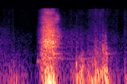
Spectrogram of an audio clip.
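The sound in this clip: A person blowing their nose: one loud, rough burst of air through the nose lasting about a quarter second, followed by quieter rustling noise.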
